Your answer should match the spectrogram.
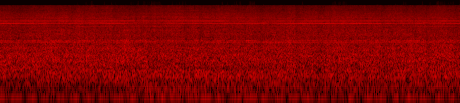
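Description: A Harrier jet aircraft engine roaring steadily and loudly, a continuous dense broadband rush with high whining tones throughout and no pauses.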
